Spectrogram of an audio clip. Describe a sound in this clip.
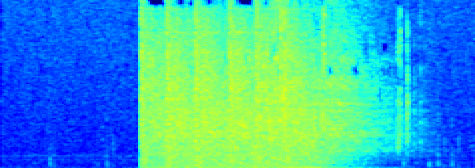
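A pistol fires a loud shot.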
